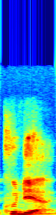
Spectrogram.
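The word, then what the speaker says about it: Cunha: After Watkins, I would say Kunha. I don't know if I pronounced his name. – Kunha. – Is that his name? Kunha. Yeah, Kunha. Yeah, Kunha.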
